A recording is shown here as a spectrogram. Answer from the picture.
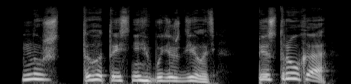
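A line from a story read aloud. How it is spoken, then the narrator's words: Loud call to dog. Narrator (Russian): громко позвал Мишка собаку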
